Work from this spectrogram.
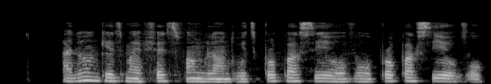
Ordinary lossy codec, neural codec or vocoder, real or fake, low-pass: none; none; real; 7.2 kHz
